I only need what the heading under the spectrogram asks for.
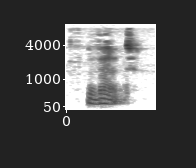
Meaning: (noun) A green colour, now only in heraldry; represented in engraving by diagonal parallel lines 45 degrees counter-clockwise
- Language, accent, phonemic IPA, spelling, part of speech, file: English, Southern England, /vɜːt/, vert, noun / adjective / verb, LL-Q1860 (eng)-vert.wav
